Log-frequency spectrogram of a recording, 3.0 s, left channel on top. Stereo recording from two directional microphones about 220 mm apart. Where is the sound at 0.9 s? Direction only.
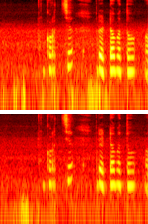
10° left (ahead or behind).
